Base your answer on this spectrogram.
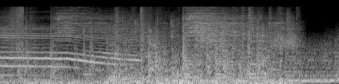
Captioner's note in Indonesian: berteriak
